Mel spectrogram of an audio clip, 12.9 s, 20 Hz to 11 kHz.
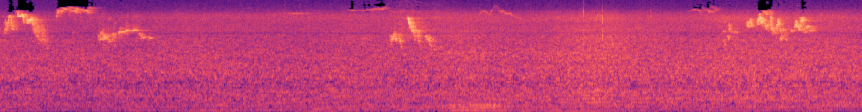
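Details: At 6 pm, a European robin sings thin, high, wavering phrases in short scattered bursts, several times over, above a steady rumble of road traffic.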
